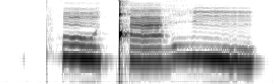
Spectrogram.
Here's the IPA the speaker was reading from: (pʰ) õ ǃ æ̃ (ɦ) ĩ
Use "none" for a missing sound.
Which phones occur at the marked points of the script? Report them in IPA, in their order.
pʰ, ɦ

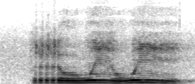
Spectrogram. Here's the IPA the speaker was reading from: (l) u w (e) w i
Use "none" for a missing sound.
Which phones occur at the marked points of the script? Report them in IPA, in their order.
r, i

